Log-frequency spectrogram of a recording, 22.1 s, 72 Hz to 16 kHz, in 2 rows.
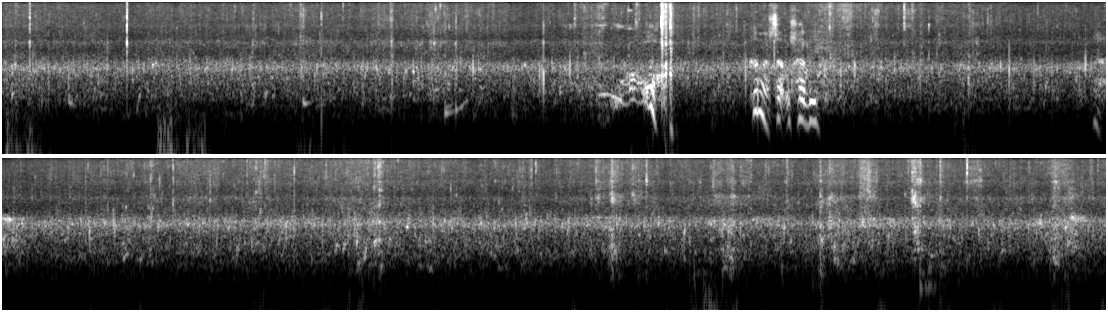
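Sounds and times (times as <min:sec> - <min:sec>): water rushing through culvert: 0:00.0 - 0:22.0
splashes and knocks: 0:02.9 - 0:10.1, 0:16.9 - 0:22.0.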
